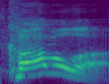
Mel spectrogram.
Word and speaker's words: Kamala: Is it Kamala? It's Kamala. That is correct.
